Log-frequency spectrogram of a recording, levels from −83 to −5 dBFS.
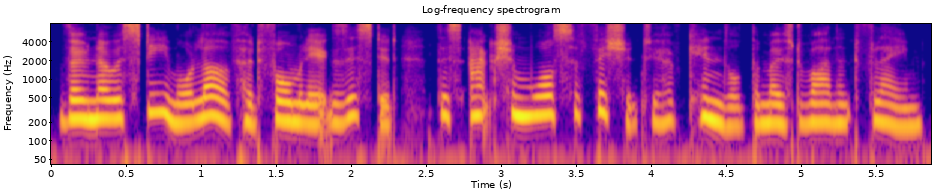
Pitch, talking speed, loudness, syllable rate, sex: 215 Hz, 195 wpm, -17 LUFS, 5.5 syllables/s, female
